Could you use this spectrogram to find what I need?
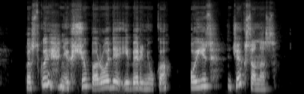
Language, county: Lithuanian, Utena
